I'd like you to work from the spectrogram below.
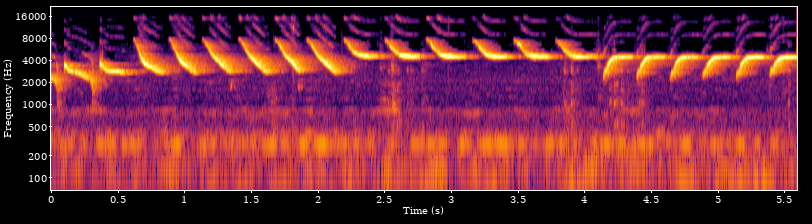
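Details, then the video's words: Canary singing for chick training: clear series of downward-sweeping whistled notes, about three per second, first higher, then a run at a steady pitch, then a lower set of swooping slurs. "Canary Singing - Most Spectacular HD Video Training For Chicks"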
